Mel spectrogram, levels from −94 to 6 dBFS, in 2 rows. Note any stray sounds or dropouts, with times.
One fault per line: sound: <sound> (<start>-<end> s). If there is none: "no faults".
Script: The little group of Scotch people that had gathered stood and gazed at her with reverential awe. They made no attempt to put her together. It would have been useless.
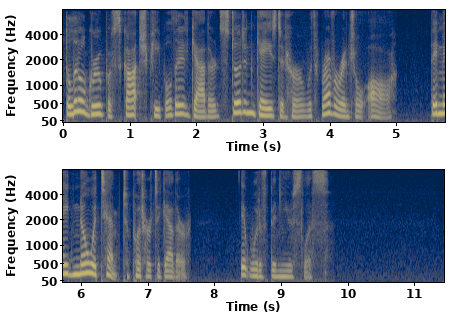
no faults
